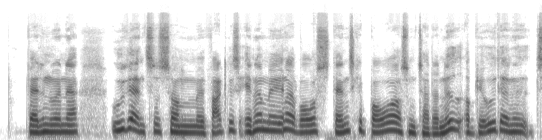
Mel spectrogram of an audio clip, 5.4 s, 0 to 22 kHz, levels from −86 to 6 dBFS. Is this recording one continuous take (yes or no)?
no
